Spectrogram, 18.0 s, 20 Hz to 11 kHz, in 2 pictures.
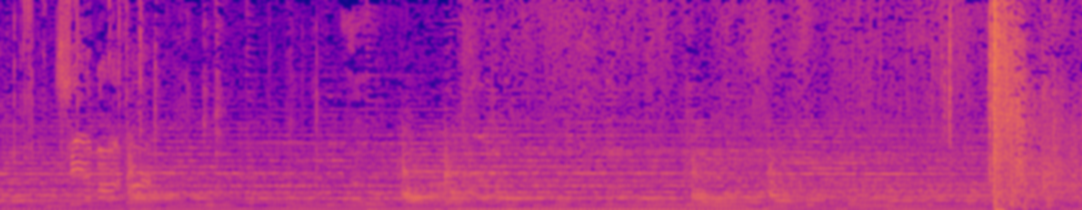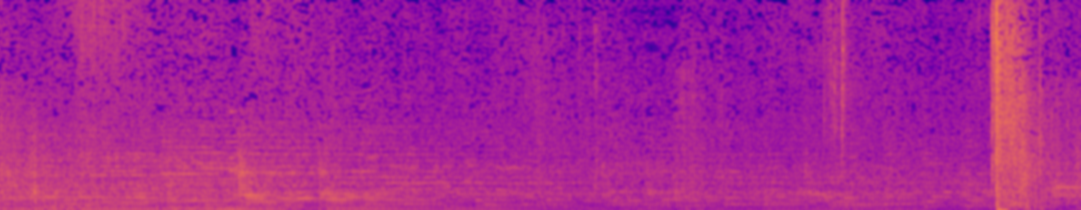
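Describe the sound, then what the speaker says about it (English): Gunfire in the western game Red Dead Redemption 2, with scattered loud shots over music, including a sharp close blast midway and another near the end. "Good shooting."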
